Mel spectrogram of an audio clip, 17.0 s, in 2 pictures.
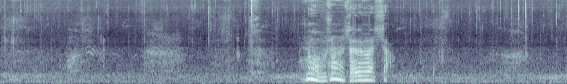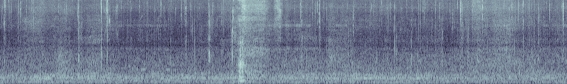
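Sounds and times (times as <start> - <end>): person chewing food: 6.4 - 10.5
loud rustle: 11.8 - 17.0.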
